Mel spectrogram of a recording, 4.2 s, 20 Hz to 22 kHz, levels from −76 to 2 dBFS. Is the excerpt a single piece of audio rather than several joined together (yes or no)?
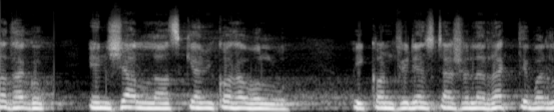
yes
